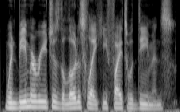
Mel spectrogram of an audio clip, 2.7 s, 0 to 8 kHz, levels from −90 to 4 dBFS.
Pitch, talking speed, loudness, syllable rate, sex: 125 Hz, 220 wpm, -18 LUFS, 5.7 syllables/s, male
